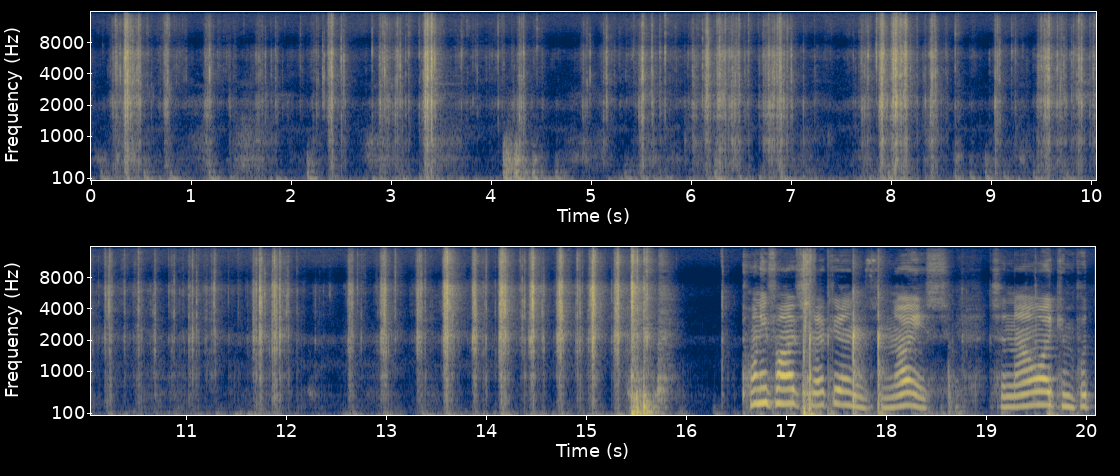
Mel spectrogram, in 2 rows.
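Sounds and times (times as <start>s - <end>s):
speed cube clacking: 0.0s - 15.7s.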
